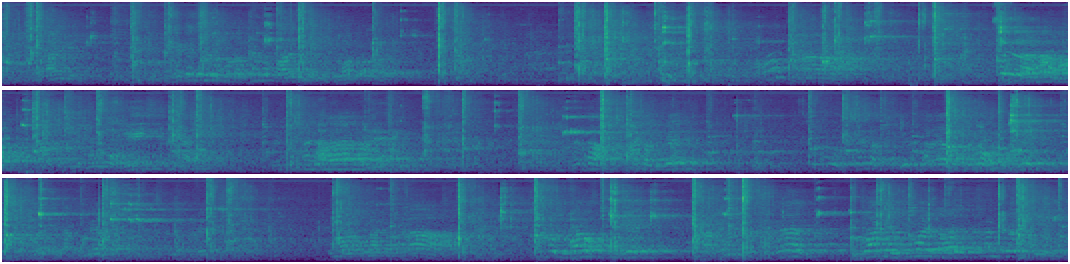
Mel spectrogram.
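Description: Badminton rackets hitting shuttlecocks over and over in a feeding drill: sharp, irregular hits about every half second to a second, echoing in a large gym hall over voices talking.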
